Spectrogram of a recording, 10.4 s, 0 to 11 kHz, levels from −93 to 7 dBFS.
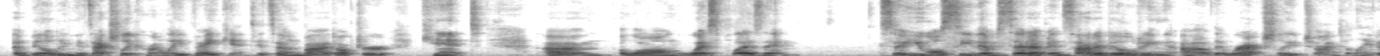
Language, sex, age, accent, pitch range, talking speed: English, female, 20-39, American, 170-210 Hz, 180 wpm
